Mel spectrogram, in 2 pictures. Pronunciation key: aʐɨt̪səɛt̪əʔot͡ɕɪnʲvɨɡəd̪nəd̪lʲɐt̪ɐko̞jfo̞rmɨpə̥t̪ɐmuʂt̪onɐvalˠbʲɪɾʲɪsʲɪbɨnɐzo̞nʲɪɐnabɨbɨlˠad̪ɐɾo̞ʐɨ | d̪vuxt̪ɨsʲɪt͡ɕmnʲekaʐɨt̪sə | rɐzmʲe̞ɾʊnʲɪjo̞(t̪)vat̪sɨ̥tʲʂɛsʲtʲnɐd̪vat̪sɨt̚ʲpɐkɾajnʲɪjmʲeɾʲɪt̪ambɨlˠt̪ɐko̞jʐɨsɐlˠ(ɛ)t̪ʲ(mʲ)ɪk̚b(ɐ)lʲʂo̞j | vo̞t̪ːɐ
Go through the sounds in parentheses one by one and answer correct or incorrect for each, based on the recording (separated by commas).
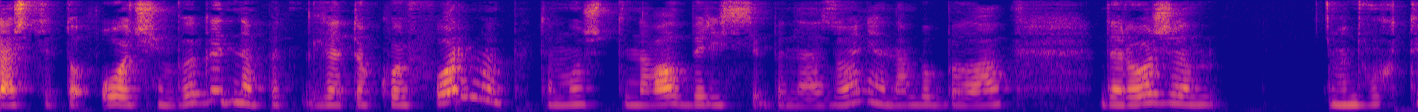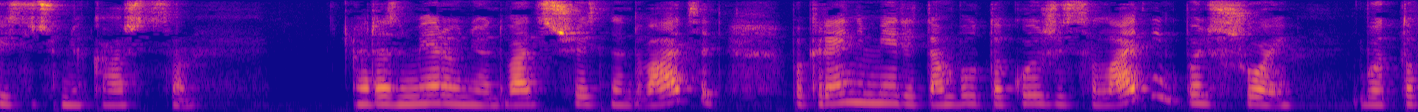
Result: incorrect, incorrect, incorrect, correct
